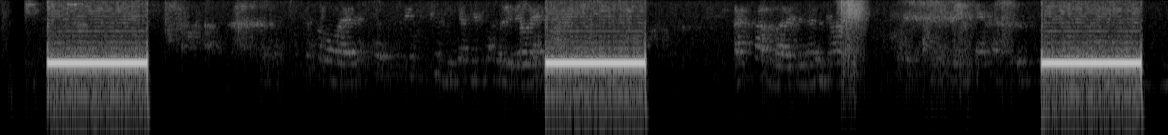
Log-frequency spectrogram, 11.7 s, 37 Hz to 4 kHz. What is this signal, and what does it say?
Ringback tone (China, 450 Hz), with speech.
